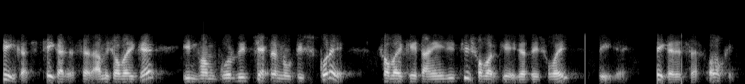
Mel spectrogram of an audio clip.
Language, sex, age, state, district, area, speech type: Bengali, male, 30-45, West Bengal, Paschim Bardhaman, urban, conversation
